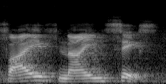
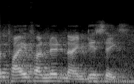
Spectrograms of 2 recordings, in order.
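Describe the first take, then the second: First: "five nine six" said digit by digit; "five", "nine", "six" each said apart, one by one; digits read separately. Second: "five hundred ninety six" read as one whole number; the decimal digits run together as "five hundred ninety six"; wrong reading. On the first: Teacher shows students the right way, "five nine six" digit by digit. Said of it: "अलग-अलग पढ़ेंगे". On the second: Teacher shows students the wrong way, "five hundred ninety six" as one number. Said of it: "इसको हम five hundred ninety six नहीं पढ़ेंगे". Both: Shown as a demonstration.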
